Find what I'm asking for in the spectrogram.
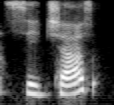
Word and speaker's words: сейчас: Hier schreibt man zum Beispiel Sichas, ja, Sichas. Mit diesem I, beziehungsweise diesem umgedrehten m, äh, n, n mhm. – und obendrauf dieses umgedrehte Dach. Ja. ja, сейчас, aber man spricht es nicht aus. – Was spricht man nicht aus? – Dieses i, I.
